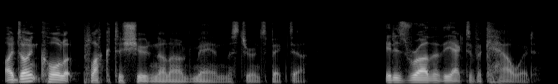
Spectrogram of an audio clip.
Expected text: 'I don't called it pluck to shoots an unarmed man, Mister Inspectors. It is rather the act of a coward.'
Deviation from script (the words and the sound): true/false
true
